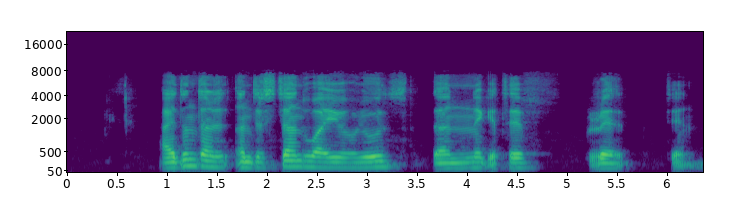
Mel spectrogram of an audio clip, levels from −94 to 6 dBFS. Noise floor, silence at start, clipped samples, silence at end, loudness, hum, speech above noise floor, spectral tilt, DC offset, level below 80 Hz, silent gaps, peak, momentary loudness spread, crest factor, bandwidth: -74 dBFS; 0.95 s; under 0.1%; 0.1 s; -27 LUFS; none; 47 dB; -4 dB/octave; under 0.1%; -68 dBFS; none; -6 dBFS; 13 LU; 22 dB; 8 kHz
